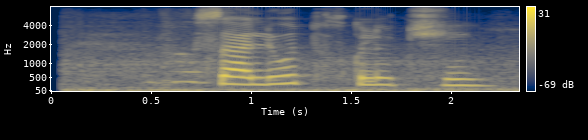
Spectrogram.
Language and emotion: Russian, neutral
